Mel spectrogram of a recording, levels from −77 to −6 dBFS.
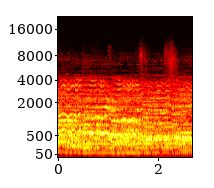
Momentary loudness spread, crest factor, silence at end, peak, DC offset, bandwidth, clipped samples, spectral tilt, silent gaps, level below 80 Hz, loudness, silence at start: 3 LU; 14 dB; 0 s; -4 dBFS; under 0.1%; 12 kHz; under 0.1%; -5 dB/octave; none; -54 dBFS; -17 LUFS; 0 s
